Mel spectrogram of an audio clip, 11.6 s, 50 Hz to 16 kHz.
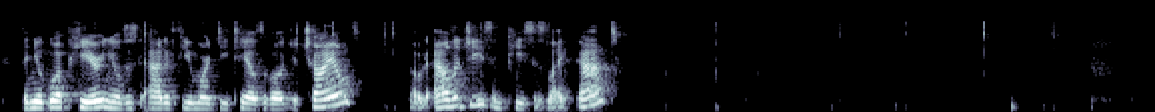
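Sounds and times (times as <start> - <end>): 
speech: 0.2 - 6.3
computer mouse clicking while a form is filled in: 3.8 - 4.1, 8.3 - 9.1, 9.8 - 10.6.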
